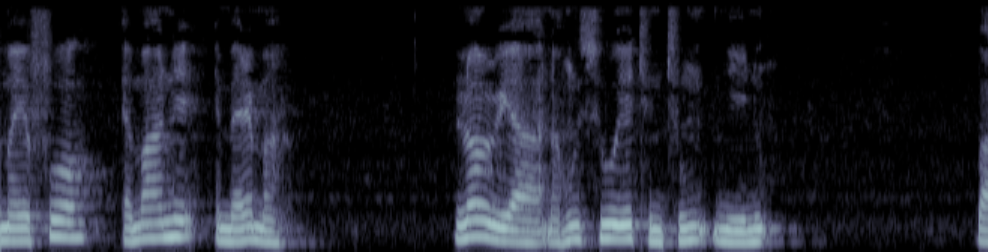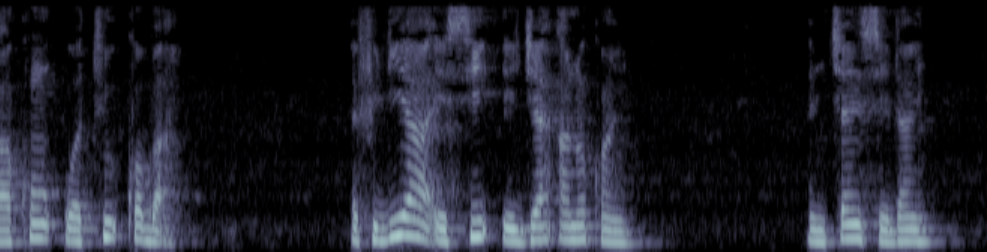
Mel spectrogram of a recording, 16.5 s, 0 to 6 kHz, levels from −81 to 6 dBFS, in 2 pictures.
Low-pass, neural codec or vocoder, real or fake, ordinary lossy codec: 5.4 kHz; none; real; MP3, 32 kbps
